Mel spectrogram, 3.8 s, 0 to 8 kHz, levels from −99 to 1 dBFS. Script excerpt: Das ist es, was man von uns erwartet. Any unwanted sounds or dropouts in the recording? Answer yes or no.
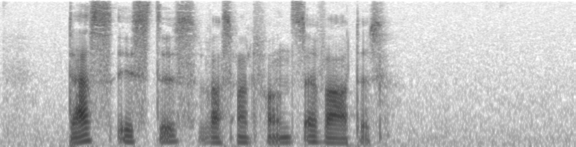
no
